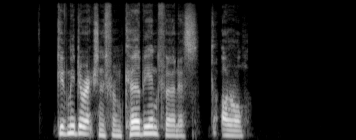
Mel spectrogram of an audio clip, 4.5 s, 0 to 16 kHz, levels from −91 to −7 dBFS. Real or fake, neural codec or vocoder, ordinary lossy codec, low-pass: fake; codec, 44.1 kHz, 3.4 kbps, Pupu-Codec; none; 14.4 kHz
